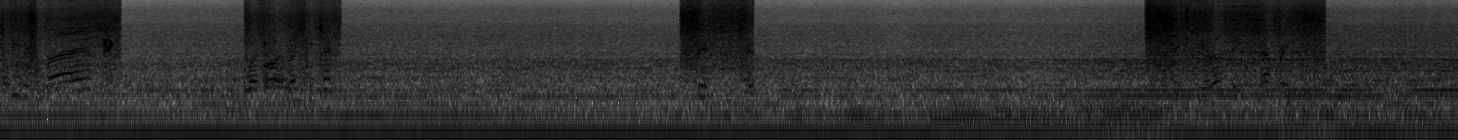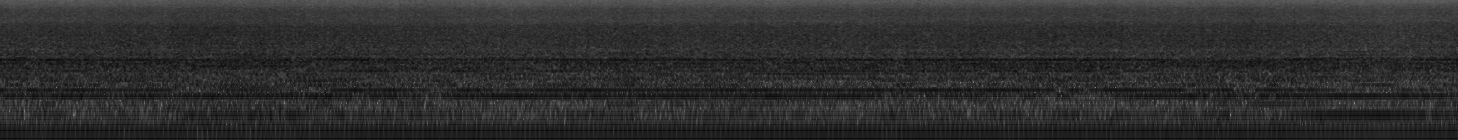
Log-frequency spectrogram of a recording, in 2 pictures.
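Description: A small propeller plane's engine drones loudly and steadily at full power.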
